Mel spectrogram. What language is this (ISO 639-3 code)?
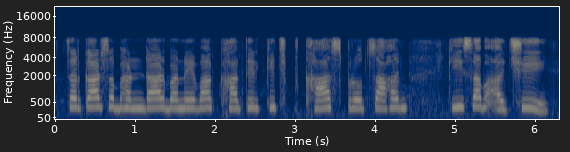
mai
